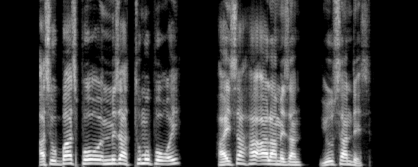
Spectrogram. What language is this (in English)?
Gamo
